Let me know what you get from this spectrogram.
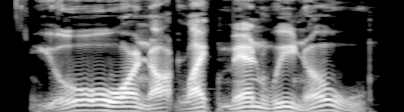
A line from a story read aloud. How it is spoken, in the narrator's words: the chief Skygar boomed to Disbro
